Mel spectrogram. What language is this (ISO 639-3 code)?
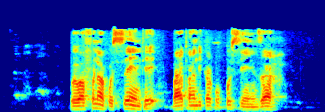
lug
